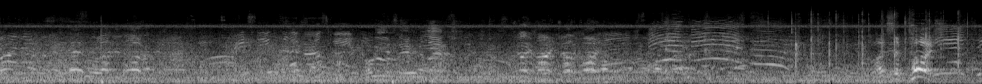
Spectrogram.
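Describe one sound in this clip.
Young men shout and call out to each other outdoors across an open field.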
